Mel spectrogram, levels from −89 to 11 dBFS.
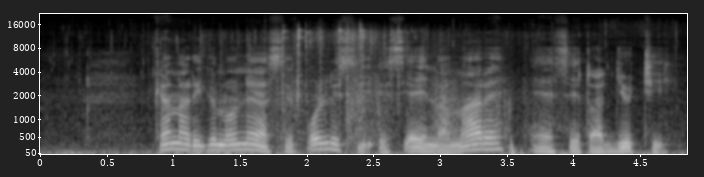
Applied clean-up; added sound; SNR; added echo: none; Bicycle + Stream / Trickle, dribble / Traffic noise, roadway noise; 15 dB; none.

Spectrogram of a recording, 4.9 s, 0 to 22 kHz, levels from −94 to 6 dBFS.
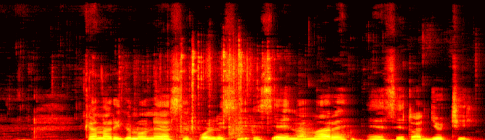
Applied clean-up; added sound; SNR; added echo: classical method log-MMSE.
